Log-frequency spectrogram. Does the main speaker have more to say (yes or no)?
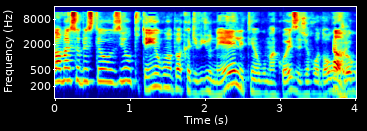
no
